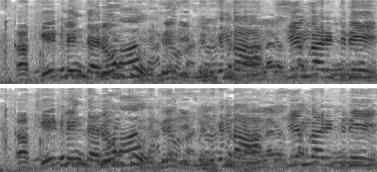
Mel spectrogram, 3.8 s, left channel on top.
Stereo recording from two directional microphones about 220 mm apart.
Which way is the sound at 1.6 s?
15° left (ahead or behind).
